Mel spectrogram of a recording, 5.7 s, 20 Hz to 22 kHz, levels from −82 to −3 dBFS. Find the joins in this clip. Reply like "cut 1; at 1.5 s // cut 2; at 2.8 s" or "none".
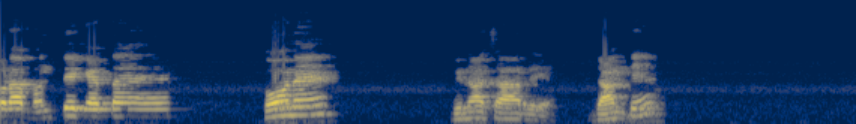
none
